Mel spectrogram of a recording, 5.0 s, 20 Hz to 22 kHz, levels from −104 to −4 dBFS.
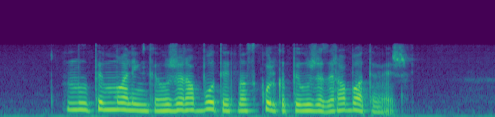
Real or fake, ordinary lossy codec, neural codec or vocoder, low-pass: fake; none; codec, 16 kHz, 16 kbps, FreqCodec, smaller model; 5.4 kHz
